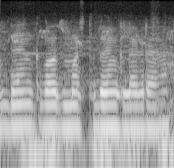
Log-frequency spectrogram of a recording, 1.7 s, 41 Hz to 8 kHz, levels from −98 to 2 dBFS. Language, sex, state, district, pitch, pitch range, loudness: Hindi, male, Bihar, Jamui, 150 Hz, 145-150 Hz, -14 LUFS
